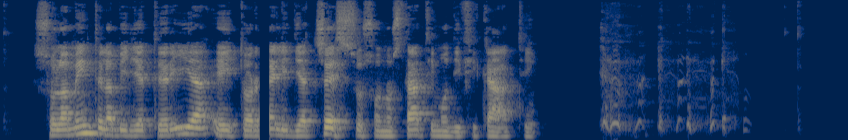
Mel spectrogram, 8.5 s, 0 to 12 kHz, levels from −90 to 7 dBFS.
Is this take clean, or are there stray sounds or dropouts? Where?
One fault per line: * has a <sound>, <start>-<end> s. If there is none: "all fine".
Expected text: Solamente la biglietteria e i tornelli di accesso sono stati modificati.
* has a dropout, 2.6-2.7 s
* has a cough, 6.0-7.5 s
